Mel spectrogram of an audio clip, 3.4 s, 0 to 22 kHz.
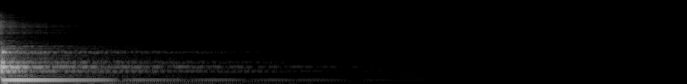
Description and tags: Metal Timbale 021
drum, god, trash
